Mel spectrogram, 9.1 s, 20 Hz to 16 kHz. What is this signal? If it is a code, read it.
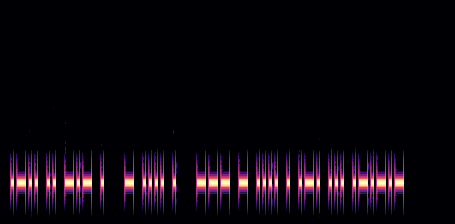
Morse code, heard as a keyed tone, about 20 wpm, 700 Hz. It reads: LIKE THE OTHERS.
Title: Sentences with 8-Word Phrases - 20wpm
